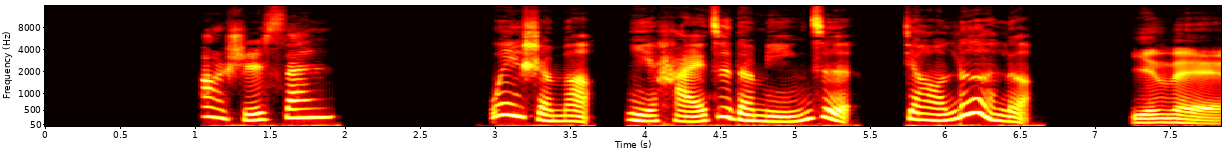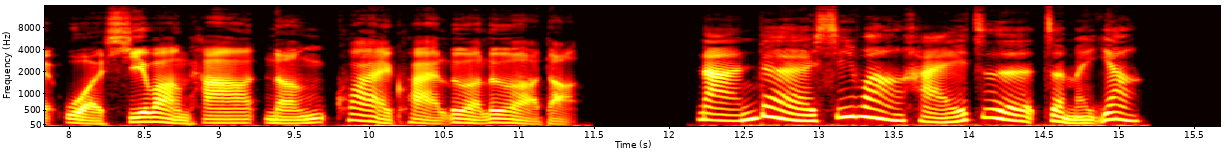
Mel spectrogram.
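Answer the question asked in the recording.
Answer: 快快乐乐的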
